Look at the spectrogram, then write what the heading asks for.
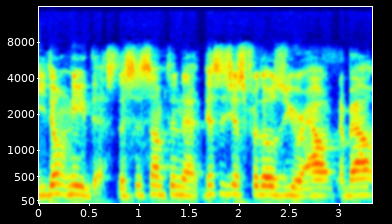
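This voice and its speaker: A man speaks very fast in a fairly high voice with monotone, flat intonation. The background is quiet. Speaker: business founder and network marketing leader. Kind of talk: live webinar update.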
